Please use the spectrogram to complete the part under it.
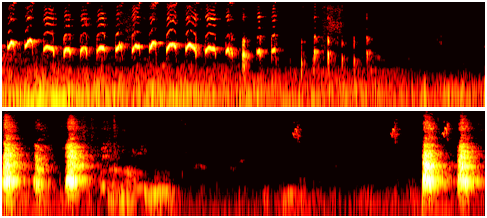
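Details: Blue American Pit Bull Terrier puppies, offspring of a dog named Raven, at twenty-four days old: a long run of high, wavering whimpers and whines, then a few loud, sharp barks spaced about a second apart, and a short final pair of barks.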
